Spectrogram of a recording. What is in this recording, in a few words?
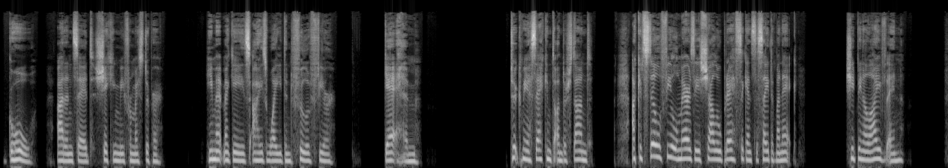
Audiobook, regional accents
